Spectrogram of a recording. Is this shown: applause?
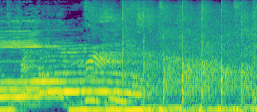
yes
